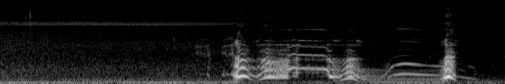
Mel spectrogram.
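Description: A dog barking and yelping: a quick run of short calls about two seconds in, a longer drawn-out cry, then one sharp, loudest bark near the end.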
